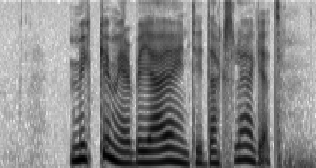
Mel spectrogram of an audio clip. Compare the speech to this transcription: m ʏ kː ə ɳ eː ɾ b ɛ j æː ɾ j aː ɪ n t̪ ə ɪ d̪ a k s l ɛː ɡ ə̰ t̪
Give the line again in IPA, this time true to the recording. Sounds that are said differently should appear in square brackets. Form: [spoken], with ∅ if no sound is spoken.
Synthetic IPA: m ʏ kː ə [m] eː ɾ b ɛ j æː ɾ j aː ɪ n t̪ ə ɪ d̪ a k s l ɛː ɡ ə̰ t̪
